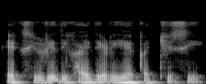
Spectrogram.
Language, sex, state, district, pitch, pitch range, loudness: Hindi, male, Jharkhand, Ranchi, 95 Hz, 90-100 Hz, -17 LUFS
